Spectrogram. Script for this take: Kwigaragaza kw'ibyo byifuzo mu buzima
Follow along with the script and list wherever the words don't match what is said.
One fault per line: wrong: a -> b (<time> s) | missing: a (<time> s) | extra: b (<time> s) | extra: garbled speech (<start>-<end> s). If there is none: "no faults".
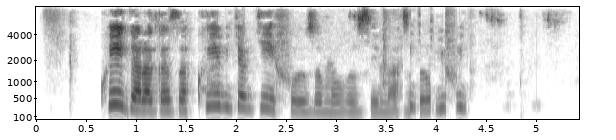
extra: garbled speech (3.7-4.3 s)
